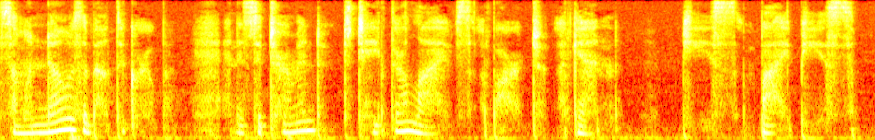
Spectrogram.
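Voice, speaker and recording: The speaker is soft-spoken and talks at a fairly slow pace. Long pauses come often. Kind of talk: ASMR book review, soft spoken. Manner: soft-spoken, quiet.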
